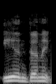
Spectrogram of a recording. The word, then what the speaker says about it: Ian Dunnett: Welcome to the show, Ian Dunnett Jr. How you doing, buddy? I pronounced that right?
